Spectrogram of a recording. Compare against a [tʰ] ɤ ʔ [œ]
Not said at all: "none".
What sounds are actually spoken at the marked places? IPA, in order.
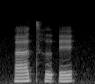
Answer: tʰ, ɛ

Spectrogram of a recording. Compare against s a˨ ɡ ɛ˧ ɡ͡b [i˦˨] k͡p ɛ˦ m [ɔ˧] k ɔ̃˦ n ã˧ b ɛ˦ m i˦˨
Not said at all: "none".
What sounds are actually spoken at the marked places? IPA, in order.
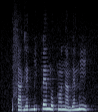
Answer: i˧, o˧

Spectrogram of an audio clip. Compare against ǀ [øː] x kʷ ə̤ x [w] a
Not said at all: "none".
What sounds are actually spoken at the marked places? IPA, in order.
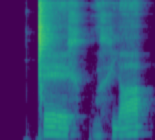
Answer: eː, j

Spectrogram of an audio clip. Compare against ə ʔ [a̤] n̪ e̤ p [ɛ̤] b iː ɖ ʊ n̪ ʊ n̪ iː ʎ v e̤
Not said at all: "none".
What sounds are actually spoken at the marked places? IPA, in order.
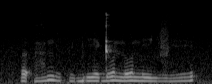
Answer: a̤, e̤

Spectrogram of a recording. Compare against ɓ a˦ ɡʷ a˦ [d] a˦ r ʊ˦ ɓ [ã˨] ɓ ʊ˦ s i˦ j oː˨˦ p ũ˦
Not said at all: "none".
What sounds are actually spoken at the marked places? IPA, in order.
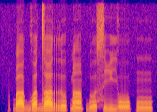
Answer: d, ã˨

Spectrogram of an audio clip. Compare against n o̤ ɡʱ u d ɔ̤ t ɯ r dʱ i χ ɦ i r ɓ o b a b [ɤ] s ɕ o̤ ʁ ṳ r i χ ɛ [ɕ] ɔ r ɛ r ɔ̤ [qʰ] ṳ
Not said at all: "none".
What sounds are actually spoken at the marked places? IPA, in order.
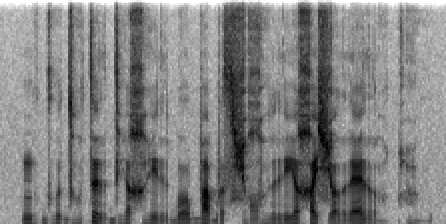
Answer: ɤ, ɕ, qʰ

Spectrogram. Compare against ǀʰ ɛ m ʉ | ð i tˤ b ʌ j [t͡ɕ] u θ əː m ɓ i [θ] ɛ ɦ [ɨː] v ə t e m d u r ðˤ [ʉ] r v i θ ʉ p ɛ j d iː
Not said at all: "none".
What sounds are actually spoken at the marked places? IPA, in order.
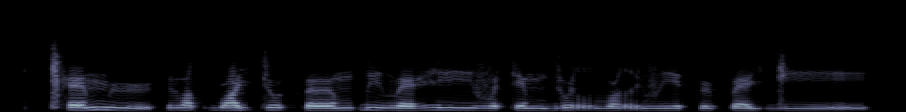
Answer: t, β, iː, u

